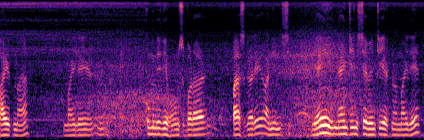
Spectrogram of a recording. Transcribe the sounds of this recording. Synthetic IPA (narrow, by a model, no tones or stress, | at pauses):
pʰajbma | mʌjle | kumd̪ineɦomsbʌɽʌ | pasɡʌɾeʌnisjʌ̃jnajnʈinsebʱenʈieʈʰmamʌjle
